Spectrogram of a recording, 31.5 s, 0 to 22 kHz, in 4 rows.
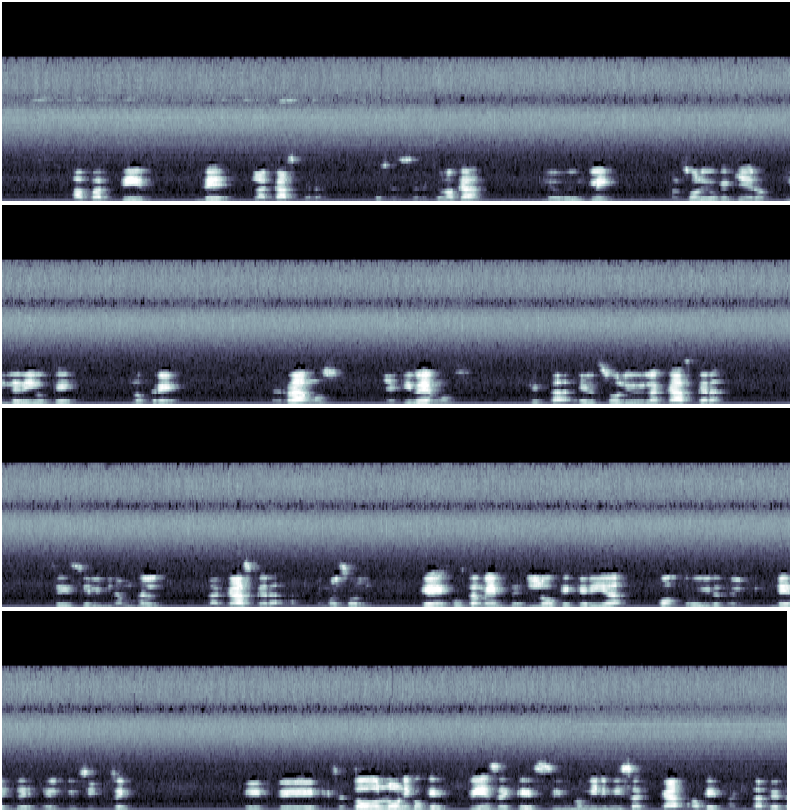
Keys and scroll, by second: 17.1 space.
